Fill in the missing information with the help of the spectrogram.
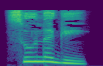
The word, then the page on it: ಸುನಗಿ: sunagi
